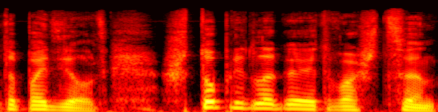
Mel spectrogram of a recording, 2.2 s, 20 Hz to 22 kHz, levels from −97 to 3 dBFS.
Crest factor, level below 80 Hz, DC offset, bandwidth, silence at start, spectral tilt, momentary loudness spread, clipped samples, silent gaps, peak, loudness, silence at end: 20 dB; -48 dBFS; under 0.1%; 15.5 kHz; 0 s; -6.5 dB/octave; 14 LU; under 0.1%; none; -6 dBFS; -25 LUFS; 0 s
